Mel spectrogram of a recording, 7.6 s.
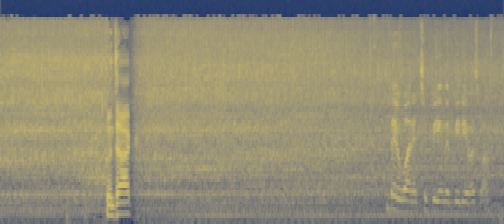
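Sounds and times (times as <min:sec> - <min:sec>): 
police car engine humming in a park: 0:00.0 - 0:07.5
speech: 0:01.6 - 0:02.4, 0:05.8 - 0:07.5.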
